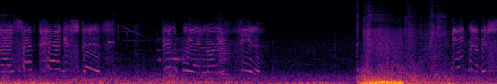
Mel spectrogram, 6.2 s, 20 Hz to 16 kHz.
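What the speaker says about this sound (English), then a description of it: "I don't know how artillery can shoot us from here" A heavy artillery shell slams into a Leopard 1 tank in a tank battle video game, a deep loud boom about two-thirds through, after stretches of voices and game radio chatter over a rumbling engine.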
